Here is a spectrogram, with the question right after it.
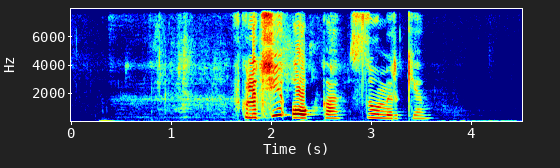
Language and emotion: Russian, neutral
